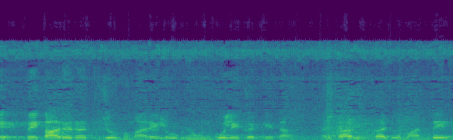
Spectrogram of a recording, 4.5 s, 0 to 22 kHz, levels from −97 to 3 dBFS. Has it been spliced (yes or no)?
yes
